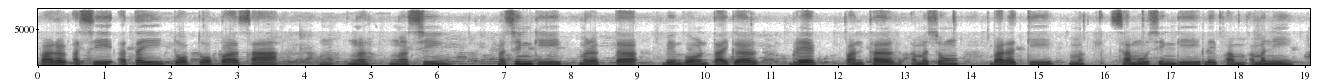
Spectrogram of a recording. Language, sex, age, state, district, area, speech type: Manipuri, female, 45-60, Manipur, Kangpokpi, urban, read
